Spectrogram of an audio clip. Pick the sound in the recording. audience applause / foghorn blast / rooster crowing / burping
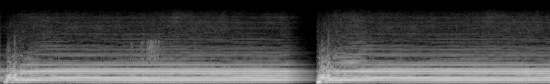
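foghorn blast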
